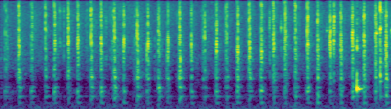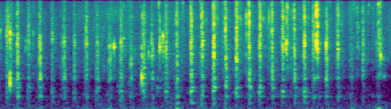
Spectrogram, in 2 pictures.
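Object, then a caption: Plastic sports water bottle. Fingertips and nails tap rapidly on the body of a dark plastic sports water bottle with a loop cap, hollow and partly filled with water. The result is a fast, uneven stream of crisp, clicky taps with a hollow tone and bright edges, each dying away almost instantly.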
